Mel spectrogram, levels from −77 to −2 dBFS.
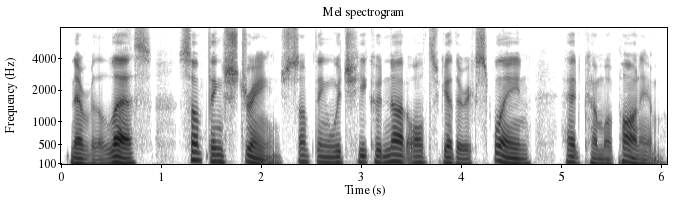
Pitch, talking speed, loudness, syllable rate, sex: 115 Hz, 140 wpm, -18 LUFS, 5.1 syllables/s, male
